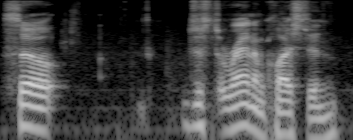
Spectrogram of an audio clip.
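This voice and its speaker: A man's voice: mid-range voice, slow pace. A young man chatting casually in a laid-back way, swearing now and then. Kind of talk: casual chat.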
